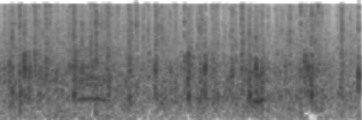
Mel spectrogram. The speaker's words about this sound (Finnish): voisiko kaikki laittaa tuota pelaajalle isot kädet. Ne, jotka taputtaa kovin, voi saada jotain palkintoja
